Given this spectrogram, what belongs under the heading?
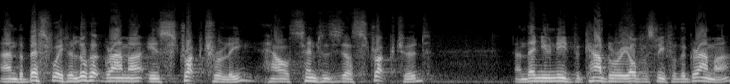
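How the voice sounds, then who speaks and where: Talking at a fairly quick pace, a man with a British accent keeps his fairly high pitch in fairly even intonation. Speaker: teacher trainer. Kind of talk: lecture. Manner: halting.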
